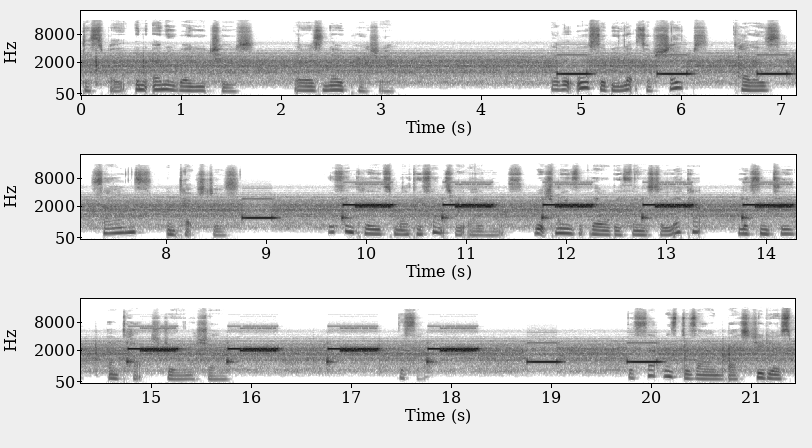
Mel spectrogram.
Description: Radio time signal (CHU, Canada), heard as beeps and data bursts, one a second, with radio static and static crashes.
